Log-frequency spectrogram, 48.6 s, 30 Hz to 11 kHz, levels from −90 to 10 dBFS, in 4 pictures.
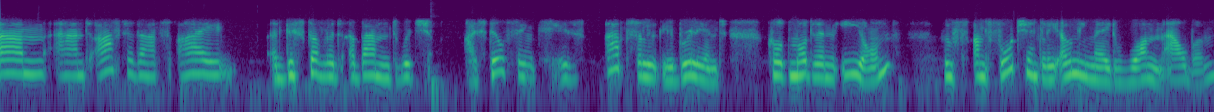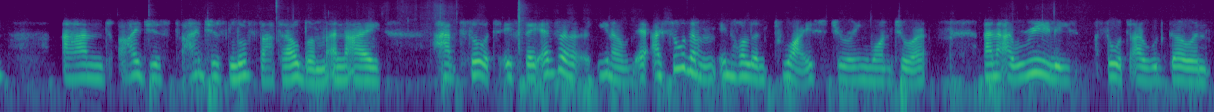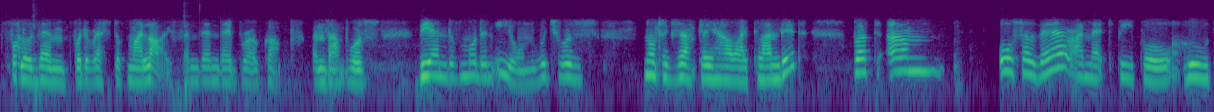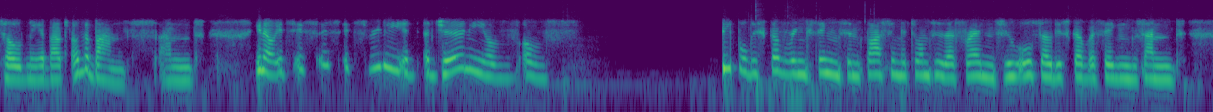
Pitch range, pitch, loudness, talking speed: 165-215 Hz, 185 Hz, -27 LUFS, 160 wpm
